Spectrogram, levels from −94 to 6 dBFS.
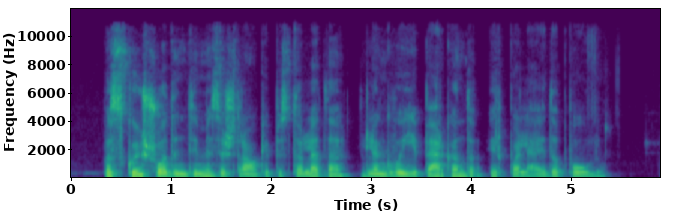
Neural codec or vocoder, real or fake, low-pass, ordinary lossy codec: none; real; 10.8 kHz; MP3, 96 kbps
